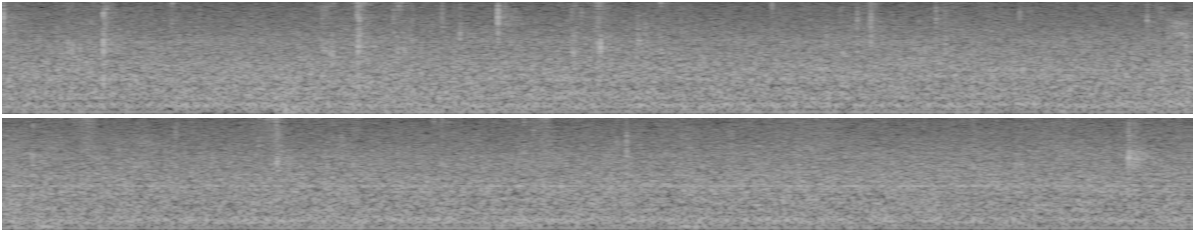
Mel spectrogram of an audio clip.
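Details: Continuous low rumbling noise, like passing vehicles, fills the recording with faint ticks and no audible cat calls.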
